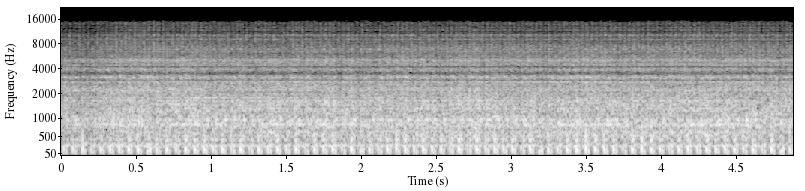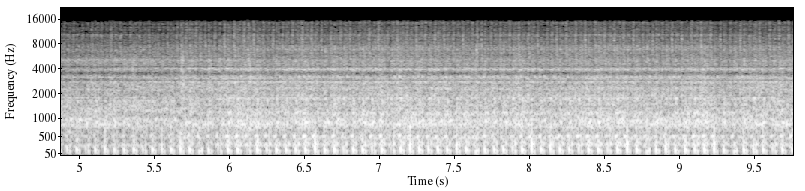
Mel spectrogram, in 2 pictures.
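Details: New SPS longtail mud motor during break-in, fired up again: the small single-cylinder thumps along at a steady, even beat of about four per second with no misses or knocks. A healthy running motor.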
